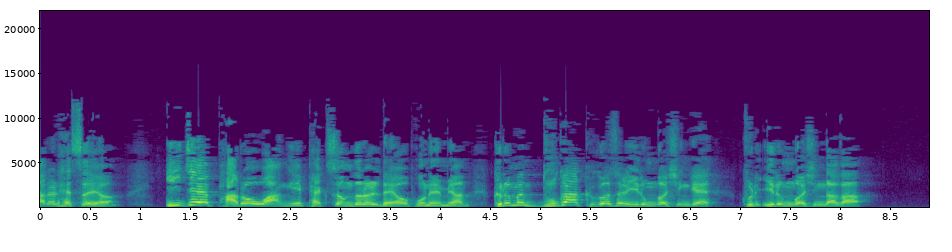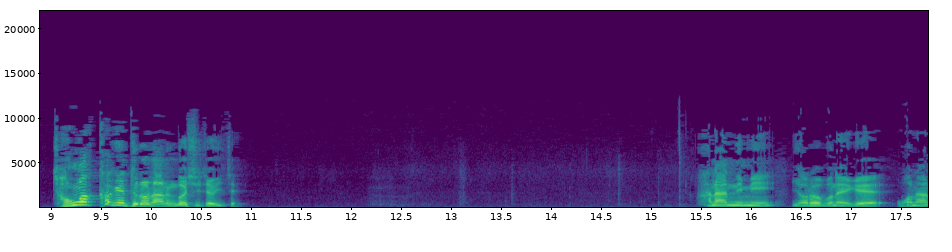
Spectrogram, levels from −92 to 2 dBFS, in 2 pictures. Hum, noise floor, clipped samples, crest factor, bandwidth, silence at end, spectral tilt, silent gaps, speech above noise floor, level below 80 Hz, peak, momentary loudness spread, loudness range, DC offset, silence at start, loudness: none; -70 dBFS; under 0.1%; 20 dB; 12 kHz; 0 s; -4.5 dB/octave; none; 52 dB; -64 dBFS; 0 dBFS; 11 LU; 11 LU; under 0.1%; 0 s; -18 LUFS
